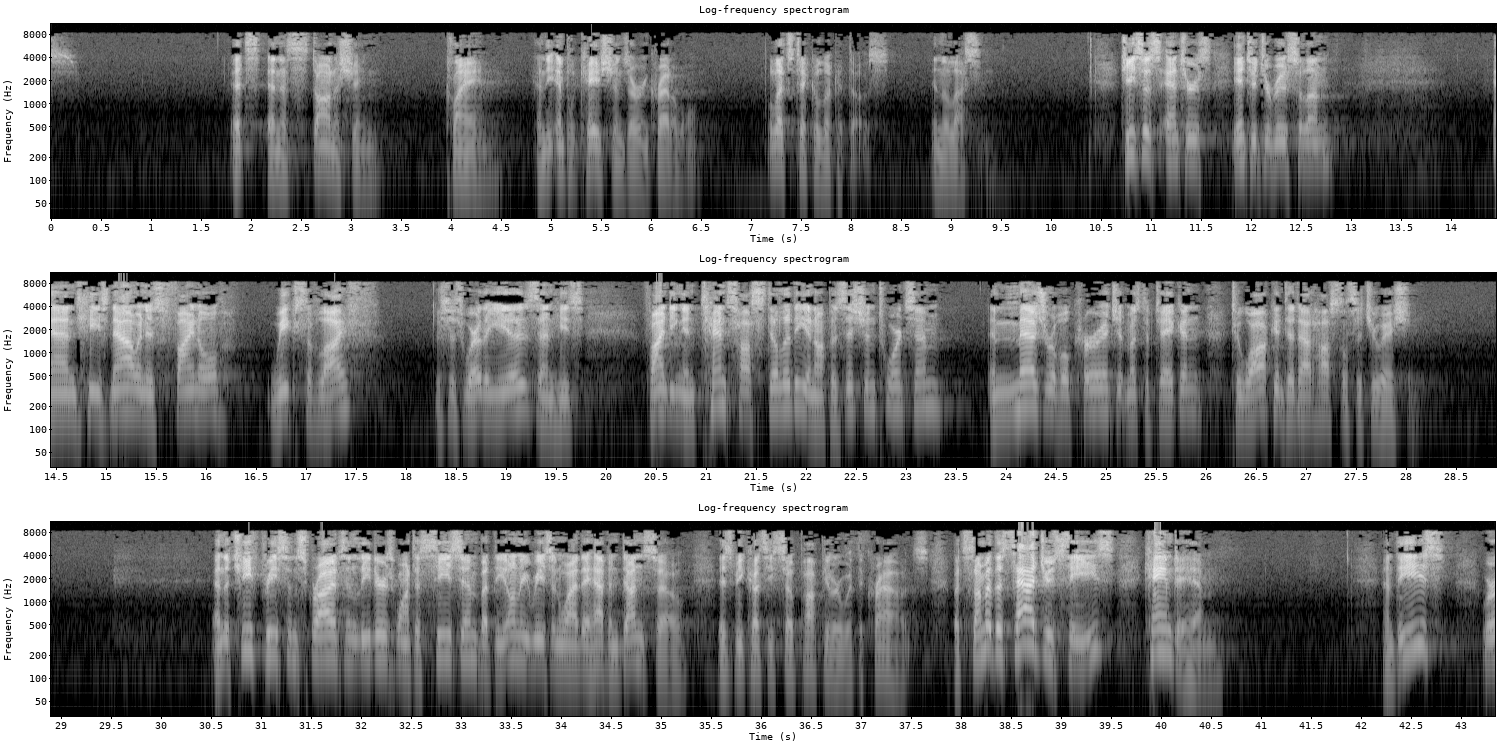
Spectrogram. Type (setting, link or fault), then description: setting, large echoing room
